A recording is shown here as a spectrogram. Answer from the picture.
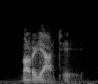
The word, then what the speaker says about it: Moriarty: I'm afraid I'll have to begin calling it the way it looks. M-O-R-I-A-R-T-Y. Moriarty.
